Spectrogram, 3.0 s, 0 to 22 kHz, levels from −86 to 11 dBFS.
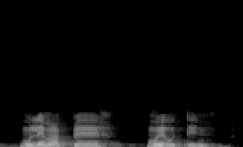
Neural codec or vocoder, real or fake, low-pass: none; real; 5.4 kHz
